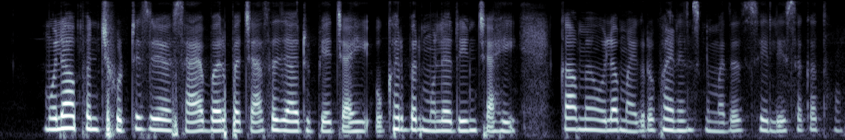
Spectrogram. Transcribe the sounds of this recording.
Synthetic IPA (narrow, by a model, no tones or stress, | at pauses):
mʊlaɐpənt͡ʃʰoːʈeseɐsaːjbɐɾpɐt͡ʃaːsɦɐzaːɾːʊpijat͡ʃa̰ːɦiʔʊkʰəɾbəɾmʊlaɾint͡ʃa̰ːɦikãːmɛ̃oːlamaːɪkɾopʰaːɪnɛ̃ːnskimɐd̪əd̪seleːsɐkət̪ɦũː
